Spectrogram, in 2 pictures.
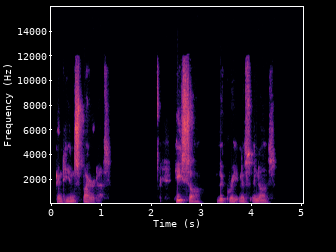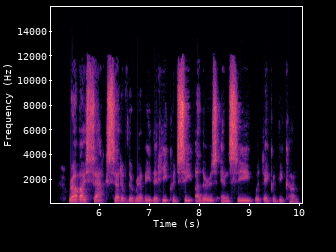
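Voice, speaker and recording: A man in his sixties reading a scripted eulogy in a solemn, measured way, recorded indoors on a video call. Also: medium pitch, warm tone, husky. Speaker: rabbi giving a tribute. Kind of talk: scripted eulogy, read aloud.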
